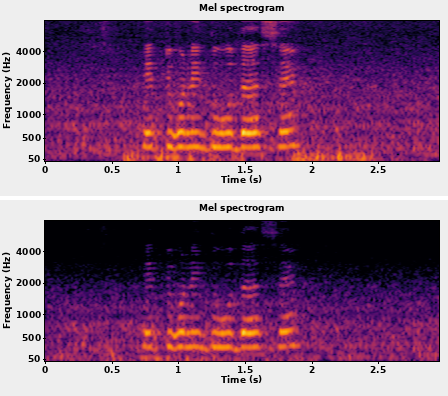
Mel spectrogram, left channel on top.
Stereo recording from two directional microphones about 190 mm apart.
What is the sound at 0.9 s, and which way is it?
Speech, 30° left (ahead or behind).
